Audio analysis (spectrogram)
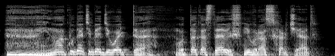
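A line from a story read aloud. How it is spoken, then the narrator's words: Exaggerated sigh. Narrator (Russian): нарочито вздохнув, ответил тот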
